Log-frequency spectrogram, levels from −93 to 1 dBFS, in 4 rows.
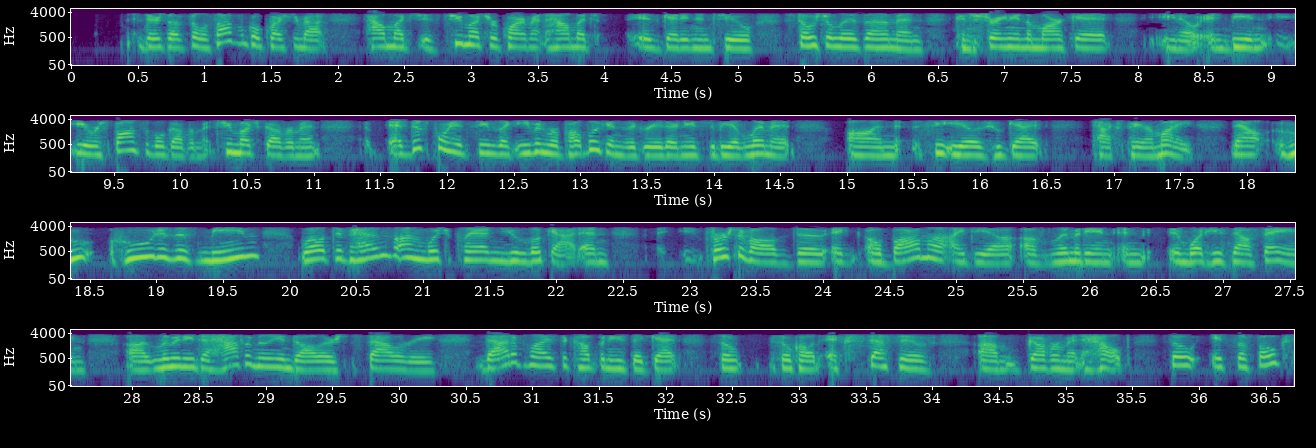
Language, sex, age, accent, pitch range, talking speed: English, female, 30-49, American, 205-245 Hz, 175 wpm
